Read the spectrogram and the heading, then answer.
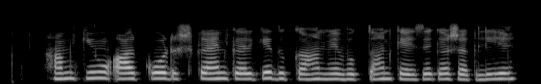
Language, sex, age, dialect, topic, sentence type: Magahi, female, 60-100, Central/Standard, banking, question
